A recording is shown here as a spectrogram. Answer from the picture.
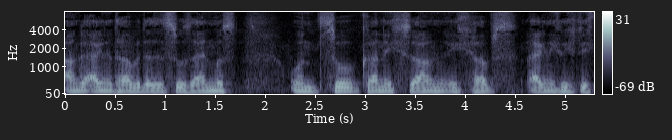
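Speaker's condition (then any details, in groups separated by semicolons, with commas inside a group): Parkinson's disease; public for about 11 years, almost no tremor, feels symptom-free when well adjusted; not trembling during interview, admitted to rehab bedridden two years ago, now walks with crutches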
